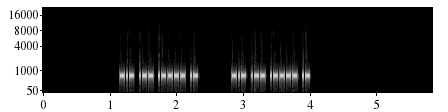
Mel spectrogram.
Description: Morse code, heard as a keyed tone, about 52 wpm, 700 Hz. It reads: KW1A KW1A
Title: USA Call Signs - 4 Characters - Repeated 2x - 50wpm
